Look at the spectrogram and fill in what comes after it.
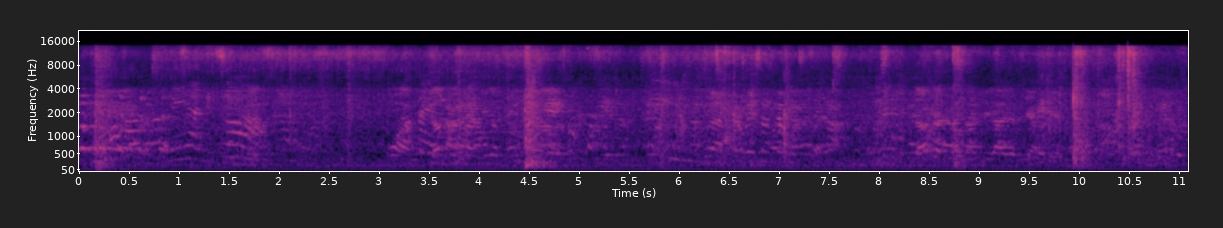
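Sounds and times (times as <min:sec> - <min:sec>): people talking: 0:00.0 - 0:11.0.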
